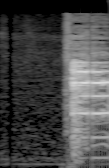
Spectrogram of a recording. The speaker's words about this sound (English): Rumor is the Chief, get down here. I got a bell for you.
